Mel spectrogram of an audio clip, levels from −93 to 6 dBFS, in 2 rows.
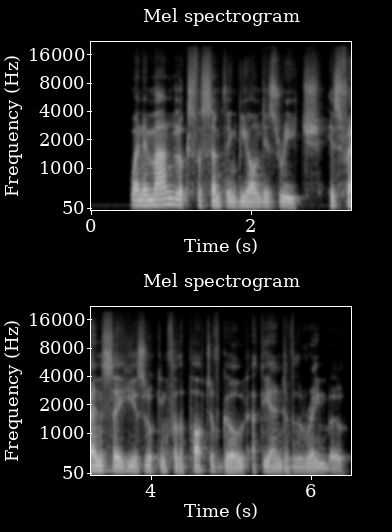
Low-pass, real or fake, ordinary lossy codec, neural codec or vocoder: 19.8 kHz; fake; none; codec, 44.1 kHz, 7.8 kbps, DAC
